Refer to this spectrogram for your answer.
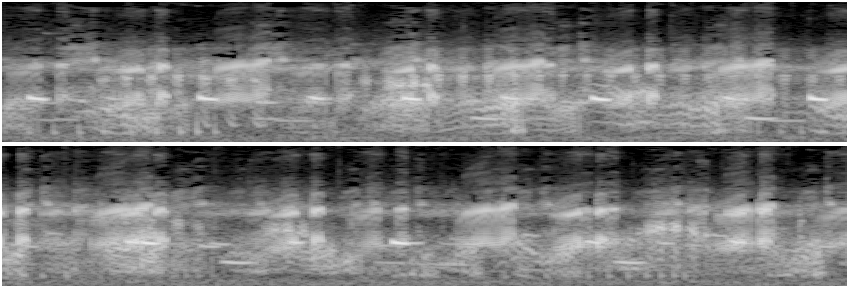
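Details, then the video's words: Frogs croaking in a thick chorus, rhythmic bursts of grating croaks roughly once a second, interspersed with brief bright tonal notes, continuous throughout. "FROGS CROAKING"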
